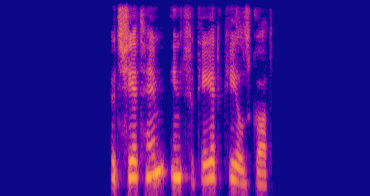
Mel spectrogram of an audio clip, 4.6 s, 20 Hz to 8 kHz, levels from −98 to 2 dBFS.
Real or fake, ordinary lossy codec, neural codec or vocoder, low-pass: real; Opus, 64 kbps; none; 7.2 kHz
